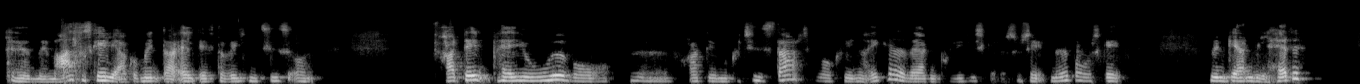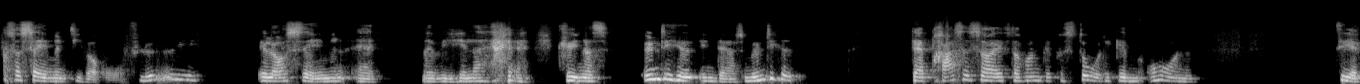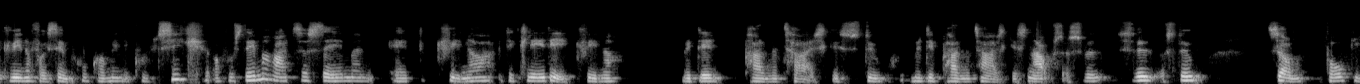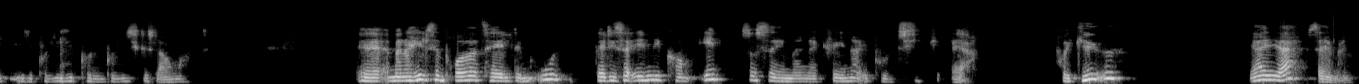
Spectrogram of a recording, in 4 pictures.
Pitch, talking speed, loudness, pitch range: 160 Hz, 145 wpm, -19 LUFS, 145-185 Hz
